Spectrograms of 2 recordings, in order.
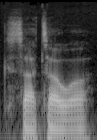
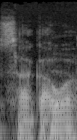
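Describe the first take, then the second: First: The middle consonant is a t sound. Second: The middle consonant is a k sound. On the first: It is the formal, posh way of saying it. "if it's posh, like" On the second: It is the everyday way of saying it. "but like in general"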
